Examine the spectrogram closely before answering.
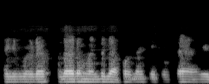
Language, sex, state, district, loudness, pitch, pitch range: Marathi, male, Maharashtra, Nagpur, -21 LUFS, 120 Hz, 120-125 Hz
